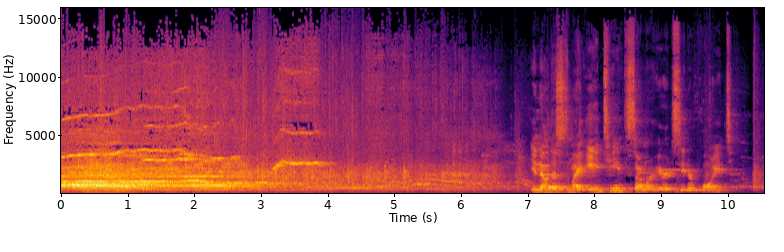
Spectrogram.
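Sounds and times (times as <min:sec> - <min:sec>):
audience yelling and cheering: 0:00.0 - 0:07.0
speech: 0:07.2 - 0:10.5.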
